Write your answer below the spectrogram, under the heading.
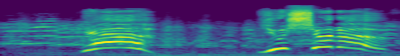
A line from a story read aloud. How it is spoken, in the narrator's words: Charlie yelled back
